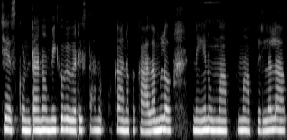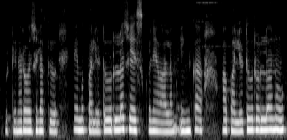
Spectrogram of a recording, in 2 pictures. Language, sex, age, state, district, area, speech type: Telugu, female, 30-45, Andhra Pradesh, Kakinada, urban, spontaneous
